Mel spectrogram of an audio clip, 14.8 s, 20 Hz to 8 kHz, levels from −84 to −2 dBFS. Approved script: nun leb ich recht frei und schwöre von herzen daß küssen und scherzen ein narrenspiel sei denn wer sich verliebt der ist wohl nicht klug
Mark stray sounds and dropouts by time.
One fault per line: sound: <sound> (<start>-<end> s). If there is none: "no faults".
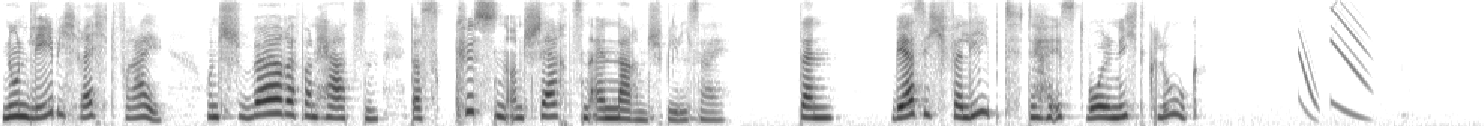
sound: chirp (13.0-13.7 s)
